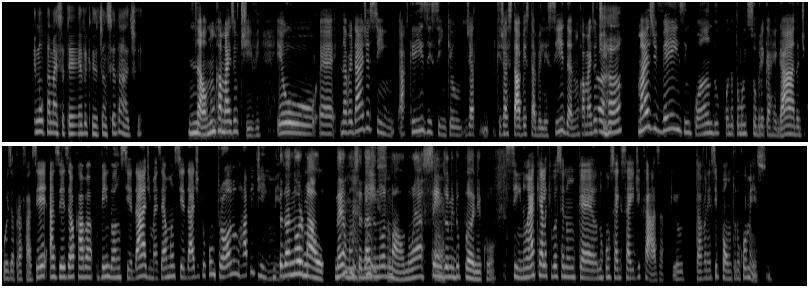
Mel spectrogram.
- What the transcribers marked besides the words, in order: tapping; other background noise
- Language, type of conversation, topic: Portuguese, podcast, Como você encaixa o autocuidado na correria do dia a dia?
